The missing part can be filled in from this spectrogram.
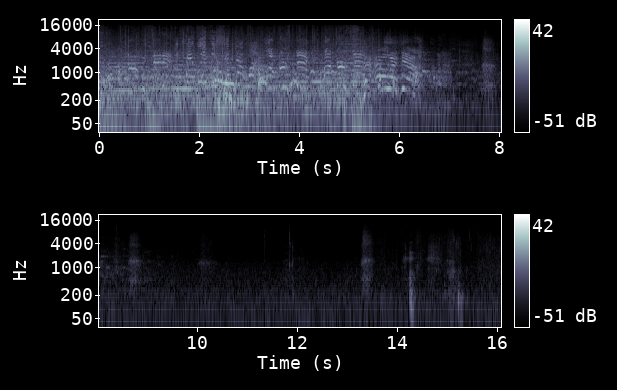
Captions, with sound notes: [dogs clamoring] Ah, we did it! I can’t believe we shit that much! Hunter’s dick! Hunter’s dick! The hell with ya! [panting] [chuckles]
